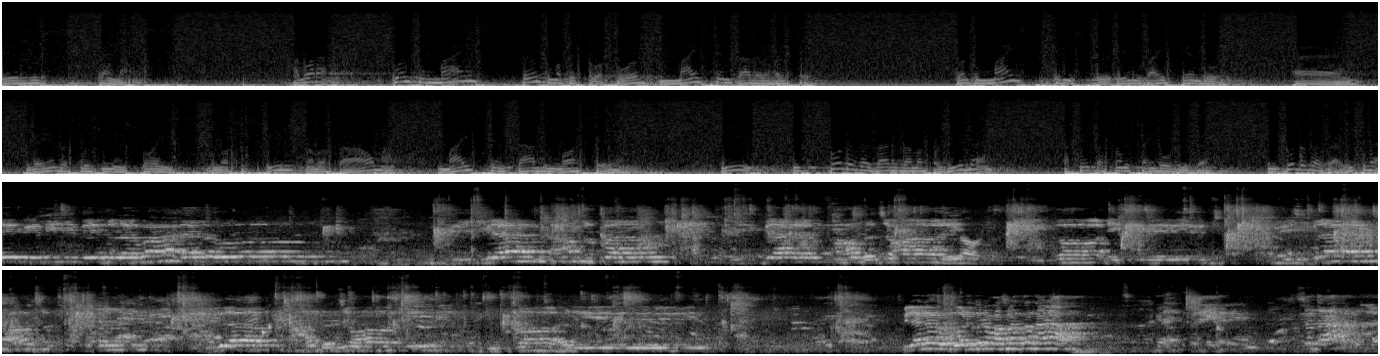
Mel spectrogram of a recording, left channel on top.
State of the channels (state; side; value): different; both; correlation 0.00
